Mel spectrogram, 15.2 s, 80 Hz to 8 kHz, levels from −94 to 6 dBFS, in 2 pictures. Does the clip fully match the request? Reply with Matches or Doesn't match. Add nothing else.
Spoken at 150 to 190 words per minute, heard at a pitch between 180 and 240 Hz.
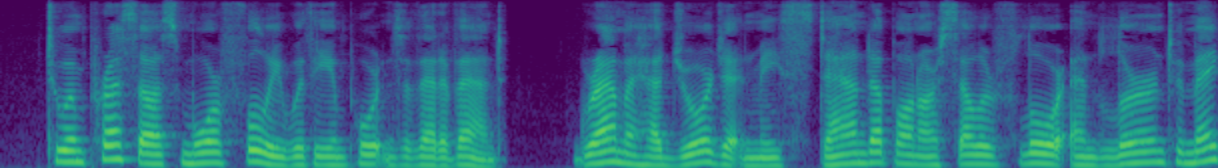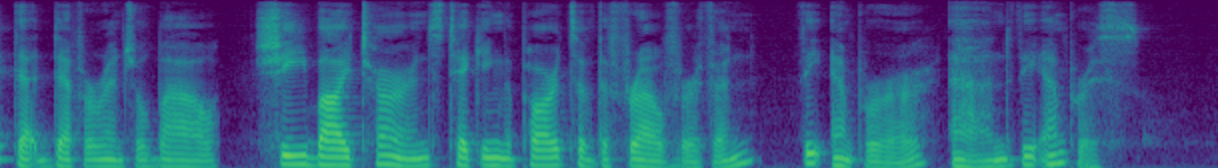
Doesn't match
